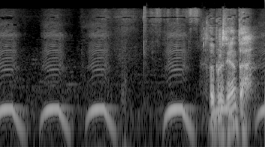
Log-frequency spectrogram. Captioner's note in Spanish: Vibra el celular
